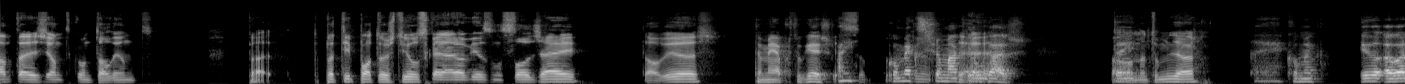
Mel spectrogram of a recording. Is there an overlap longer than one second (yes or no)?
yes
